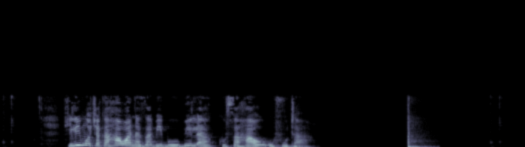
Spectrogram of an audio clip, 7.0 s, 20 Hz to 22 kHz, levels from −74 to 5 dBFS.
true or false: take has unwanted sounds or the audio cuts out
true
